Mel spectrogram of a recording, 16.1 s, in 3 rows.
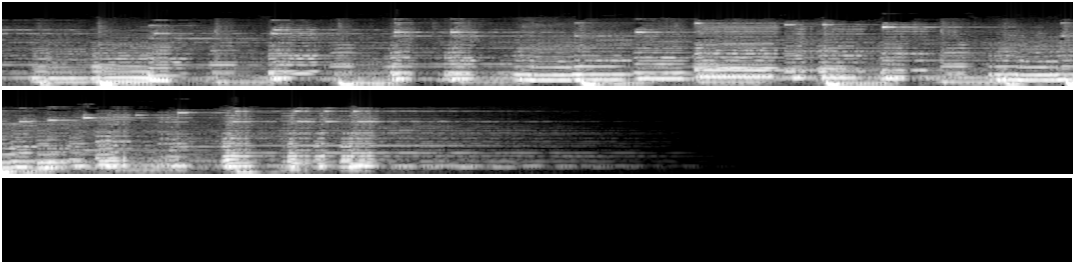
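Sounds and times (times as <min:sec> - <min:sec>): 
polka orchestra: 0:00.0 - 0:08.0.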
